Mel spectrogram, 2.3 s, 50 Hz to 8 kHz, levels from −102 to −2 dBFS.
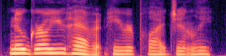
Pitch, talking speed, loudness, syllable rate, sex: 185 Hz, 185 wpm, -16 LUFS, 5.0 syllables/s, female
